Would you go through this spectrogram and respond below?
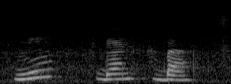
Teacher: keluar dari bibir atas dan bawah bertemu dan tertutup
